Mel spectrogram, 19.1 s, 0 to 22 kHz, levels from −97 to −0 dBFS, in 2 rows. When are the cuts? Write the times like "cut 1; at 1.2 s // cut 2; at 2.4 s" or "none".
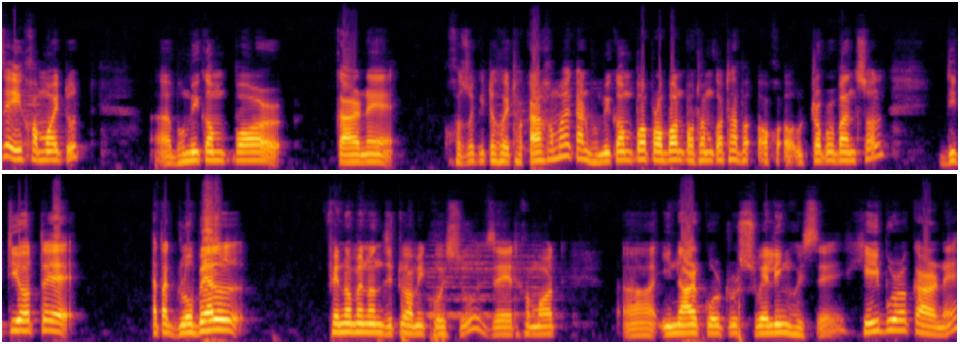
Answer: none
